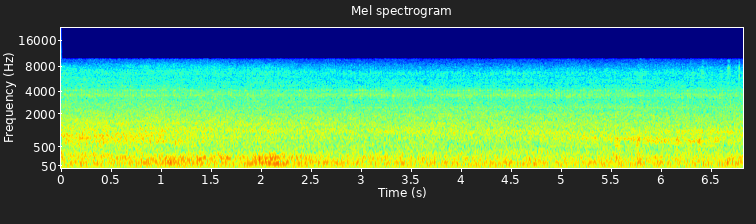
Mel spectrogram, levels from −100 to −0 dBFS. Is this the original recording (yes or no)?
yes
